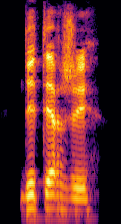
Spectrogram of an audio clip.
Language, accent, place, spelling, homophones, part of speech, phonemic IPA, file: French, France, Lyon, déterger, détergé / détergée / détergées / détergés, verb, /de.tɛʁ.ʒe/, LL-Q150 (fra)-déterger.wav
- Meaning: "(med.) to deterge; to absterge, to cleanse"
